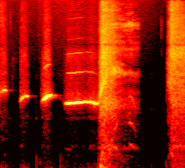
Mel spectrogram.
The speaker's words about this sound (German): Habt ja. ihr dabei zumindest ge gepfiffen, so wie es jeder gute Mensch macht, der irgendwas unauffällig tut?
